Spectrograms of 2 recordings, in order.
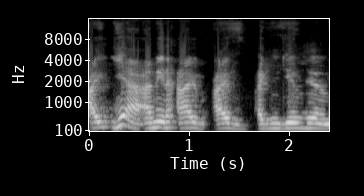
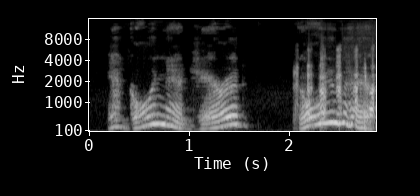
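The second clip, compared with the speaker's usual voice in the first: whispered voice, higher; 6 semitones higher than usual. Voicing a character urging the creature into the house: whispering. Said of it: "you hear D T D whispering".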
